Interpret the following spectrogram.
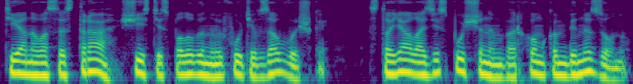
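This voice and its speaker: A man narrating an audiobook in a steady, measured reading voice. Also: on the low side, no echo, studio quality.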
